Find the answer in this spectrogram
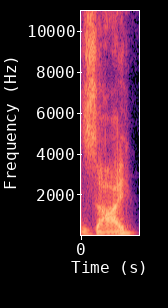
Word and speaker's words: xAI: some other stupid way it's obviously pronounced zai I was thinking this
